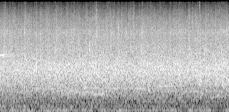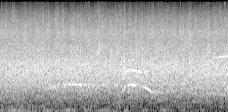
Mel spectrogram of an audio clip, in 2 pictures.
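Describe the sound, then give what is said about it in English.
Sustained applause from a large audience at the Royal Albert Hall as Valery Gergiev returns to the stage and the young players are brought to their feet, a steady dense wash of clapping that stays loud and even throughout, with a faint voice briefly surfacing near the end. “So the huge acclaim of the crowd here at the Royal Albert Hall.”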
